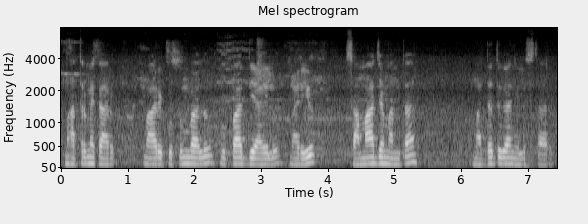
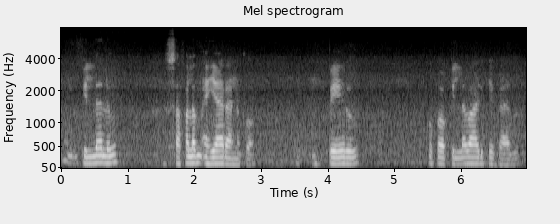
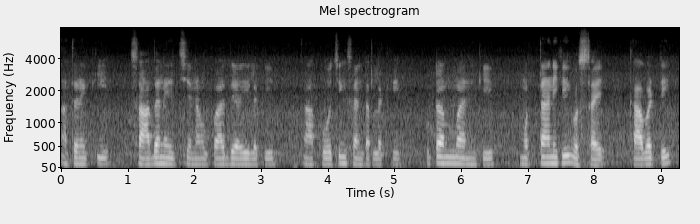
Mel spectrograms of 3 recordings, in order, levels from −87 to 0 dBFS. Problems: none marked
